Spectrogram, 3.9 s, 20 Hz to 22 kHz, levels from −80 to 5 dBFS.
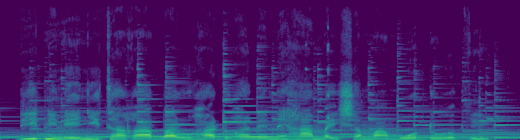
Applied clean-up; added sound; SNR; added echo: none; Wind chime; 8 dB; none.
